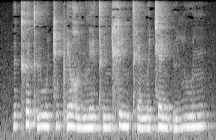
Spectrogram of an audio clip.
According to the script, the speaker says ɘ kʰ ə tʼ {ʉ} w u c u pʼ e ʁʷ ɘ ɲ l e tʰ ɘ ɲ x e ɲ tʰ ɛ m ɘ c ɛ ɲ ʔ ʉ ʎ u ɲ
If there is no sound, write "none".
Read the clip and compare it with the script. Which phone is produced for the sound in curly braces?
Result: ʉ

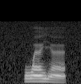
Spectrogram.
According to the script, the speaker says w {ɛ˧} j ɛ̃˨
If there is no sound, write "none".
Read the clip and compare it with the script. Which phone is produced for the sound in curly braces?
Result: ɛ̃˧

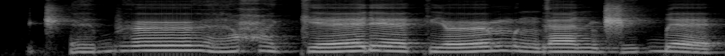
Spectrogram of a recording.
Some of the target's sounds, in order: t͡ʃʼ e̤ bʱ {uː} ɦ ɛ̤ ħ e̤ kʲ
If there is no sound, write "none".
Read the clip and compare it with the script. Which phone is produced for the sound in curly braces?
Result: øː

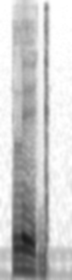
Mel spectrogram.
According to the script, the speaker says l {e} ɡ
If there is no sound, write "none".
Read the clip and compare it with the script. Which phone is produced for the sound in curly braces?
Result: e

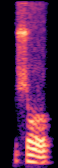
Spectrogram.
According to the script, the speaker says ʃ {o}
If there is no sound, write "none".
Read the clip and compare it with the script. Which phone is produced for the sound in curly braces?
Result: o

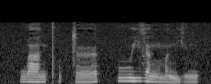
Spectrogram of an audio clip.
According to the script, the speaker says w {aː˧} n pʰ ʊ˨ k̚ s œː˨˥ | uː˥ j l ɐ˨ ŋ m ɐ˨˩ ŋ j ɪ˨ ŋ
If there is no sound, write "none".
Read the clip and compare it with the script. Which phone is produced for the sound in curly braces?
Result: aː˧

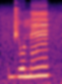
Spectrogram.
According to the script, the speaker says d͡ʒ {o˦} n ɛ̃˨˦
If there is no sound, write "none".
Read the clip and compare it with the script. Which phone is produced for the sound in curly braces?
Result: o˨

